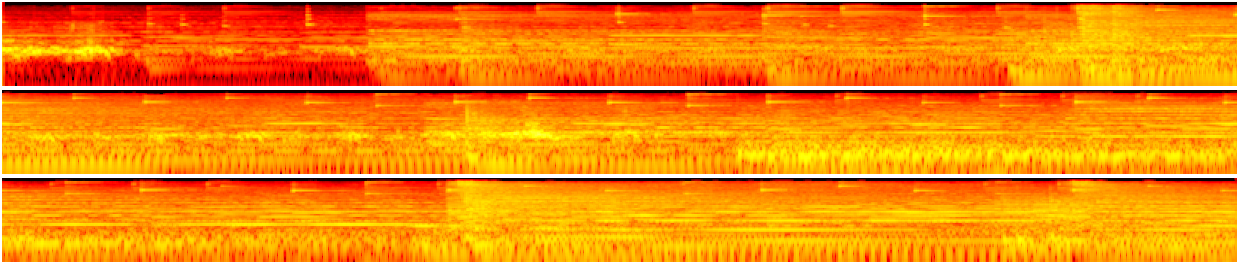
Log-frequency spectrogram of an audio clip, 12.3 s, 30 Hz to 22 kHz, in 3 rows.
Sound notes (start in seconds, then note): 0.0 instrumental music; 0.2 clock chiming; 6.6 rumbling; 9.3 instrumental music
